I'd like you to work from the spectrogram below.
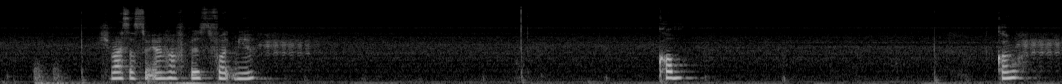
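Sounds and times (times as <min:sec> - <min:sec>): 
steady hiss of noise: 0:00.0 - 0:10.6
speech: 0:01.1 - 0:02.8, 0:06.6 - 0:07.0
faint sheep bleat: 0:02.5 - 0:03.2, 0:10.0 - 0:10.6.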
